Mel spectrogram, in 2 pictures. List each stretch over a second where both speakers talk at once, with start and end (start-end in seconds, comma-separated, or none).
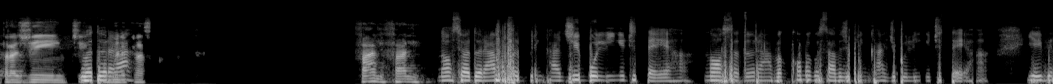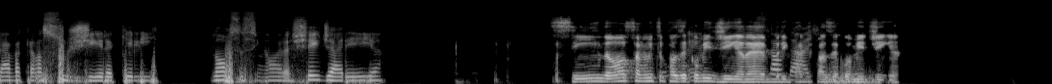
17.1-18.7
